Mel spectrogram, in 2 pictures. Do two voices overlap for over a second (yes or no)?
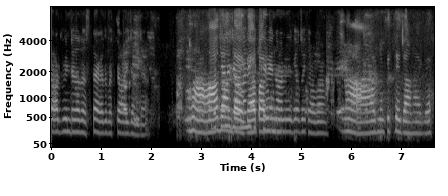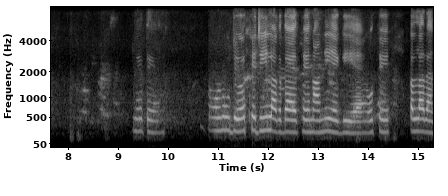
no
